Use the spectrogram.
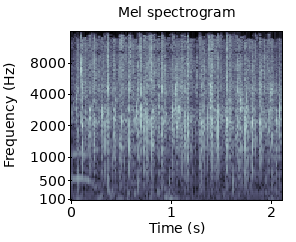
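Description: Applause from the audience at a cultural forum in Vallcarca, steady dense clapping filling the whole short stretch.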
